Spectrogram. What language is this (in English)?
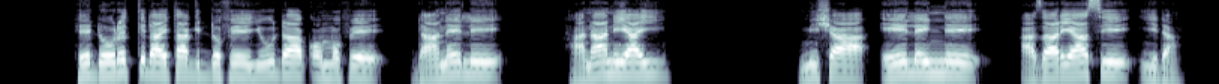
Gamo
